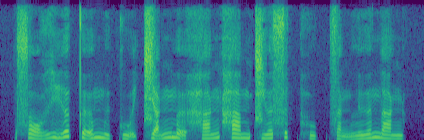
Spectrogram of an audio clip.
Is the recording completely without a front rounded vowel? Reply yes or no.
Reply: yes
